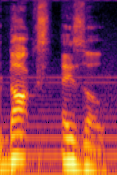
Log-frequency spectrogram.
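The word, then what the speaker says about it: δοξάζω: It comes from a Greek word called doxio or doxazo. Doxazo. You can pronounce it ever how you want to.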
